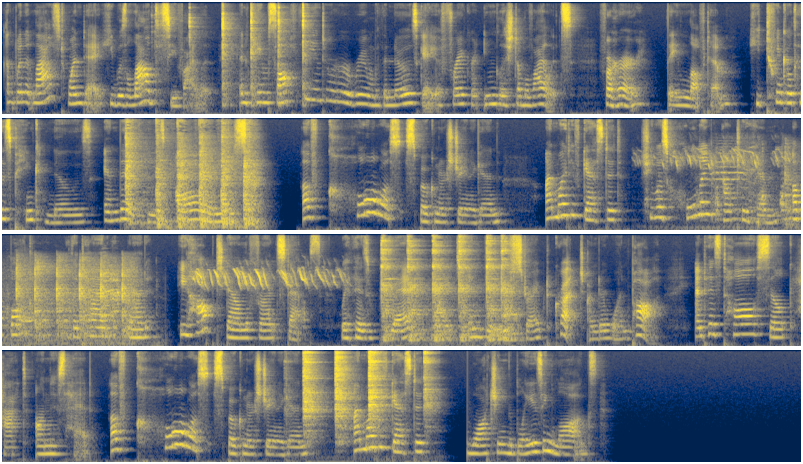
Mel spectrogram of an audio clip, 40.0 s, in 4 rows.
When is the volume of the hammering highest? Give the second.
13 s.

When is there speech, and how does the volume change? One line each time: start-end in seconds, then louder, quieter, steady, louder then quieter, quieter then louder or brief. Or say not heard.
0.1-37.4 steady.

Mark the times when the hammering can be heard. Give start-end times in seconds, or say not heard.
2.3-3.8, 11.5-13.2, 19.8-21.7, 24.7-26.5, 33.5-35.4.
